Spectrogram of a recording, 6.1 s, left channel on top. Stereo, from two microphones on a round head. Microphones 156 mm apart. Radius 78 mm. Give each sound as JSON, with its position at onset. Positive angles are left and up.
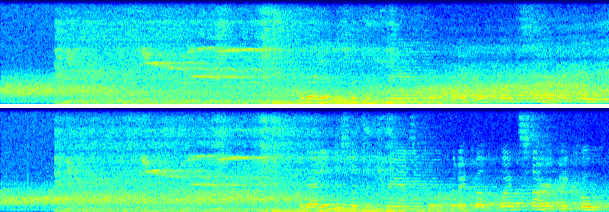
{"t": 0.5, "sound": "a bird", "side_deg": -20, "distance_m": 5.5}
{"t": 3.0, "sound": "a woman speaking", "side_deg": -45, "distance_m": 2.0}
